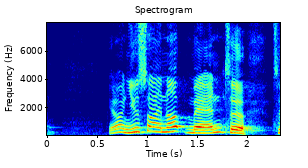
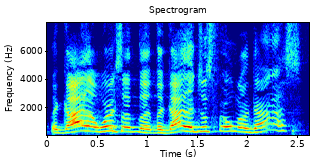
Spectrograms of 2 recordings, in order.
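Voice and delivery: mock-incredulous, pitched up; amused disbelief; 6 semitones higher than usual. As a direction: imitate a husband scoffing in amusement. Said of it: "he's just laughing about it".

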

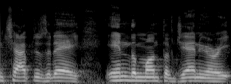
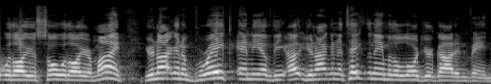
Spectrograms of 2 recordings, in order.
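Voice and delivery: ordinary talk

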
